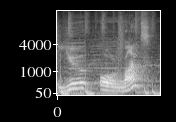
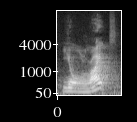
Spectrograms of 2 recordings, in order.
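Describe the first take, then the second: First: The word 'you' is said in full. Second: The word 'you' is shortened to a 'y' sound. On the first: The speaker calls it wrong. "but we don't say it like that" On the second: The speaker calls it right. "we contract them to y"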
